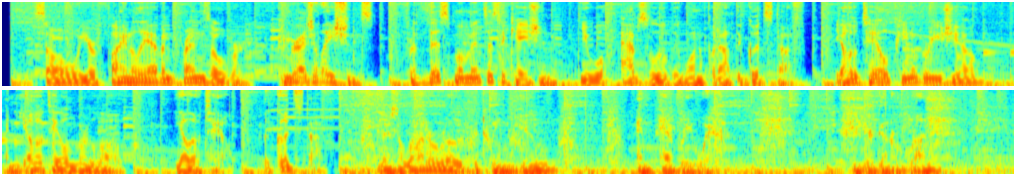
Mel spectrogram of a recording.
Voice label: commercial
